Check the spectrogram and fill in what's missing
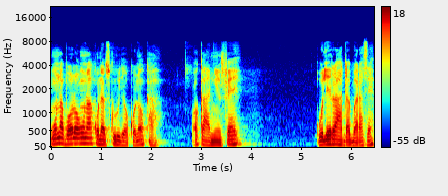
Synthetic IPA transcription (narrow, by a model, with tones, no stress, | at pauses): ŋu˦na˦bɔ˦lɔ˦ŋʊ˦na˦kɔ˨nɛ˨sku˦ɾu˦˨d͡ʒɛ˨o˨kɔ˨nɛ˦ɔ˦ka˨ | ɔ̰˦ka˨ɲi˨n̩˨fɛ˦ | ʊ˨le˦ɾa˦˨da˨ɡ͡ba˨ɾa˦s̬ɛ˦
